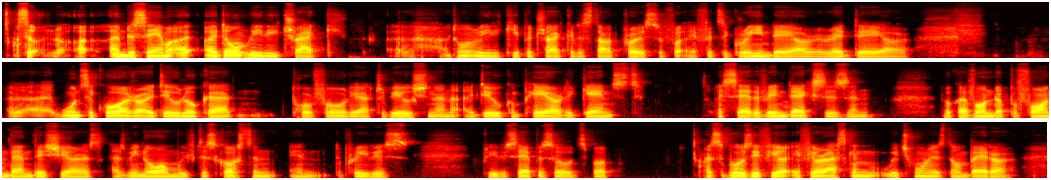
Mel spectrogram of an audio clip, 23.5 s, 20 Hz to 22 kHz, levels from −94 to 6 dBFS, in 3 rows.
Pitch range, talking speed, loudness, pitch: 85-95 Hz, 215 wpm, -20 LUFS, 90 Hz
